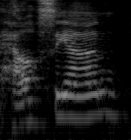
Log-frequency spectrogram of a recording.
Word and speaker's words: Halcyon: I think it's Halcyon. You pronounce it Halcyon.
